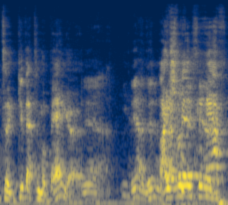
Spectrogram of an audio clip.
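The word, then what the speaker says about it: M'Benga: finally toward the end manga yes it is manga what we really needed was for another character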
